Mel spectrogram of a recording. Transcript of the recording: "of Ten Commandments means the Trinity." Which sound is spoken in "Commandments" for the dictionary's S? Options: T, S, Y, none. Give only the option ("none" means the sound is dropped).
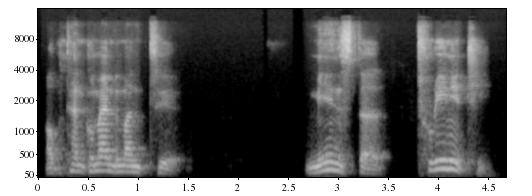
none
